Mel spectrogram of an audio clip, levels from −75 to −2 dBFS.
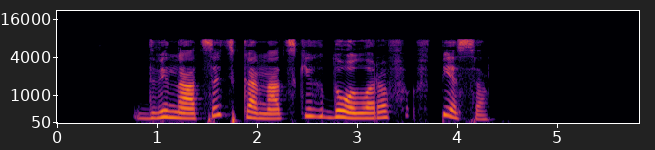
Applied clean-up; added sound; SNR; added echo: neural mask model Resemble Enhance denoiser.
